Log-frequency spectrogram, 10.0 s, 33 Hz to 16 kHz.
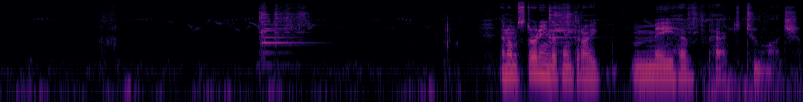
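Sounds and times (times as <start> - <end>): faint bird or insect chirps: 0.0 - 9.7
metal utensil clanging on cookware: 3.2 - 4.0, 6.8 - 7.4.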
